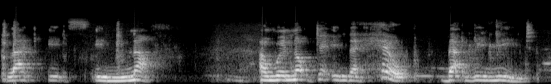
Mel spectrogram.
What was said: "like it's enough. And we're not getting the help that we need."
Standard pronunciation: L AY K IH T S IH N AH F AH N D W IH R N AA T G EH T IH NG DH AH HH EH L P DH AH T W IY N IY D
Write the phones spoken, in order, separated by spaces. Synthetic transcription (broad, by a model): L AY K IH T S IH N AH F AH N W IH R N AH T G EH T IH NG DH AH HH EH L P DH AH T W IY N IY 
